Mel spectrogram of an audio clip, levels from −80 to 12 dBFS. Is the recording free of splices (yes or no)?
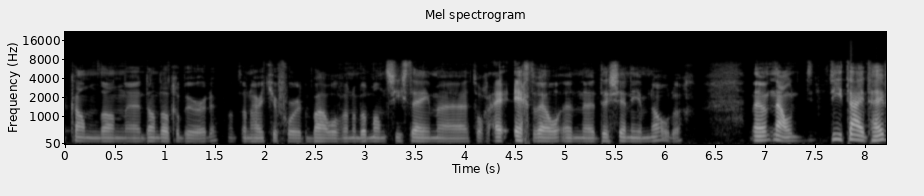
no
